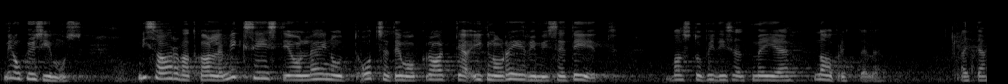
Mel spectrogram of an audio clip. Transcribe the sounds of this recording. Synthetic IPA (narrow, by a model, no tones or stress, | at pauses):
minukysimus | misːɑɑrvɑt̪kɑlːemikse̞ːst̪io̞nlæjnud̪̥o̞t̪se̞d̪e̞mo̞krɑːt̪ˑiɑ̰ʔiɡ̥no̞ɾe̞ːɾimise̞t̪e̞ːd̪̥ | vɑst̪upid̪̥ise̞lt̪me̞jenɑːb̥ɾit̪ːˑe̞̰lʔḛ | ɑjt̪ːˑæ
